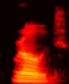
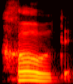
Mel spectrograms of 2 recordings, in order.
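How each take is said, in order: First: It is said with a usual English R. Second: It is said with a French-style throaty R. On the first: "instead of" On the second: "someone from France is speaking English, they might say"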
